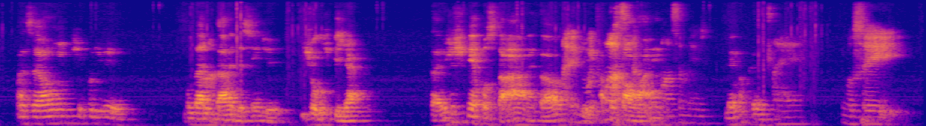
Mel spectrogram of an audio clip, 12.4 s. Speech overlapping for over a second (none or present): present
